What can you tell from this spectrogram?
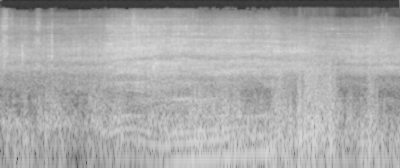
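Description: Wind rumbling on the microphone over road noise. A motor vehicle passes, its engine hum growing louder through the middle and then easing off.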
